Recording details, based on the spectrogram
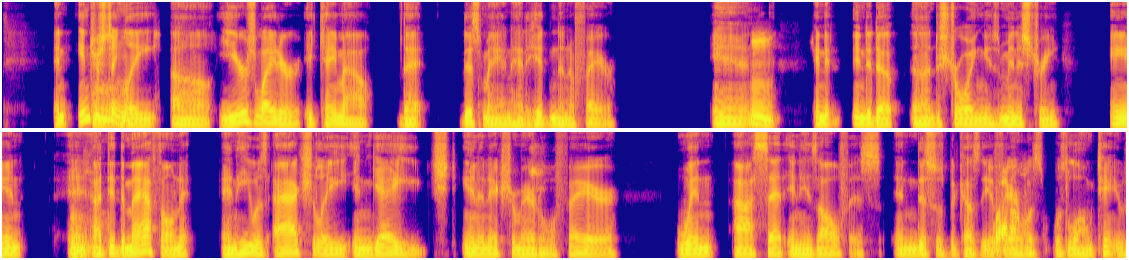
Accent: Alabama, United States; a very large church in my home state of Alabama was looking for some guys to join the teaching team.

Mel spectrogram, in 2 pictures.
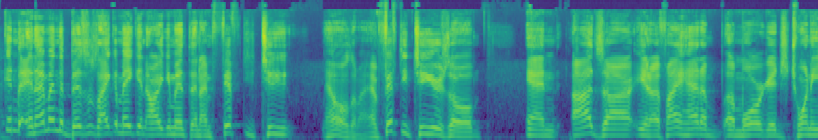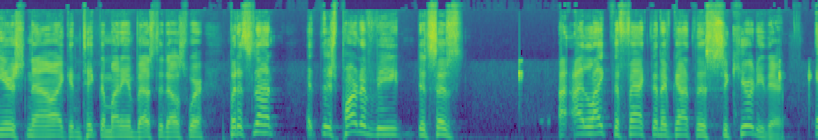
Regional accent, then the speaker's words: Ojai, California, United States; born there; I was born in Ventura County, but.

